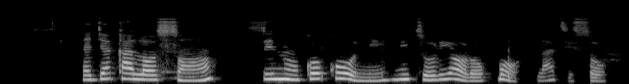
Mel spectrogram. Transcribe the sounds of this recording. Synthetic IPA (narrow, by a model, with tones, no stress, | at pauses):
ɛ˧d͡ʒɛ˦ka˦lɔ˧sã˨˦ | si˦nũ˦˧ko˦ko˦˨nĩ˨˦nĩ˦to˧ɾi˦ɔ˦˨ɾɔ˨k͡pɔ˦˨ | la˨˦ti˧sɔ˧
